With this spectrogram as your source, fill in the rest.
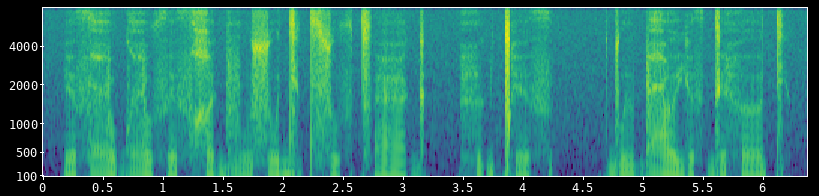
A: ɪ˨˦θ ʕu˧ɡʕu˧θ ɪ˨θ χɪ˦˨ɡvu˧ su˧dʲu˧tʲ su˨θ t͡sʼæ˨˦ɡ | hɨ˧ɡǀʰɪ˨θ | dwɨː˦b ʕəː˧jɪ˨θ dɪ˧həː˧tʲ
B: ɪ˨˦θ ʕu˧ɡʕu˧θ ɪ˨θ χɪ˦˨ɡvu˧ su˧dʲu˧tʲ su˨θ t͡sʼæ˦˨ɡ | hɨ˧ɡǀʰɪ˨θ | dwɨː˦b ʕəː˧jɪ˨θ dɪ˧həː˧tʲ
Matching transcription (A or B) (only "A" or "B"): B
